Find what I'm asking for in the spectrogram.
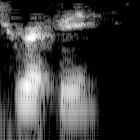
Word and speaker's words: Riepe: And your first name is Roger, spell R-O-G-E-R. Last name? – Yes. – R-I-E-P-E? – Yes, and that's pronounced Rippy.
